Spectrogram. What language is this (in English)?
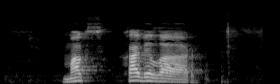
Mari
